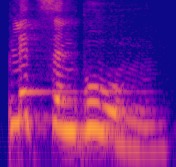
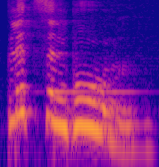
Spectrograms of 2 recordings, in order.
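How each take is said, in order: First: "Blitzenboom" repeated just as slowly. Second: "Blitzenboom" read out slowly, syllable by syllable; slow word reading. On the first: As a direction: say "Blitzenboom" once more, slowly. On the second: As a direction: present "Blitzenboom" slowly to the class. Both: Shown as a demonstration. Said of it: "The first one is called".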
